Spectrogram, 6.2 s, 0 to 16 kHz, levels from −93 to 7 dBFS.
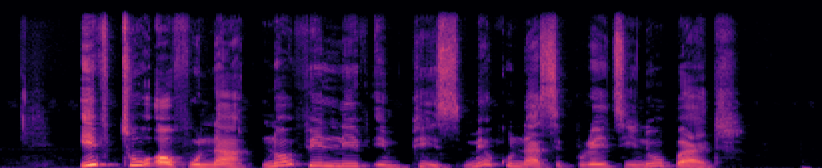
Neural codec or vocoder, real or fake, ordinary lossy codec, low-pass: none; real; none; 14.4 kHz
